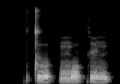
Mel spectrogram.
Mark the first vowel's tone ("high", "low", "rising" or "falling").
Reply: low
